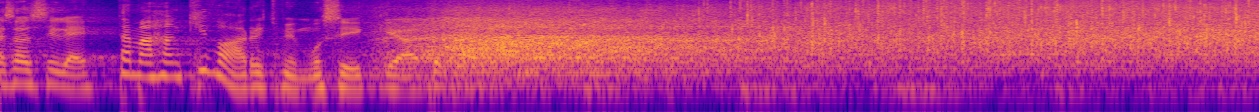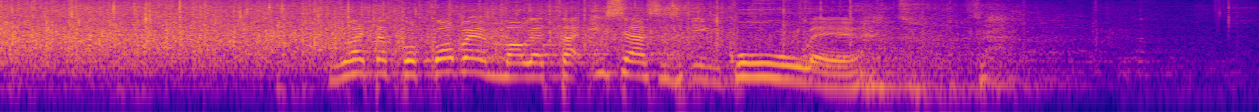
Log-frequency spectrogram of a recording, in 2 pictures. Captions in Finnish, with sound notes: "Tämähän on kivaa rytmimusiikkia" *naurua ja aplodit* "Laitatko kovemmalle, että isäsikin kuulee!"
